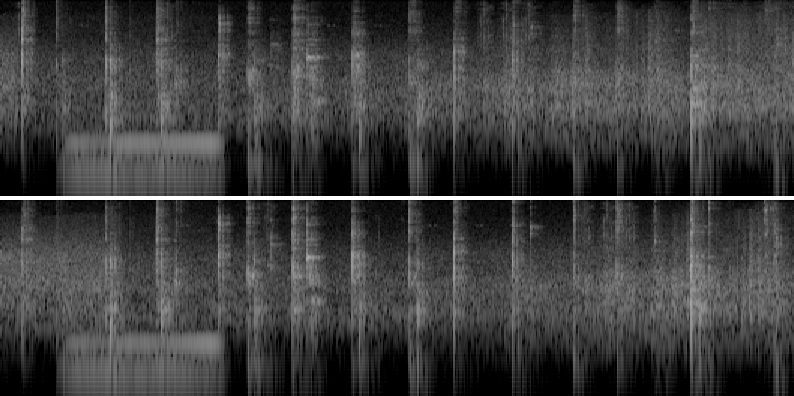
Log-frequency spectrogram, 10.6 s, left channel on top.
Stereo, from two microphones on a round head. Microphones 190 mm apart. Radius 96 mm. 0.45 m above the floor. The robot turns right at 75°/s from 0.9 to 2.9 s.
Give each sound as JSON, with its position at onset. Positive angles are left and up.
{"t": 0.3, "sound": "chopping", "side_deg": 65, "distance_m": 4.0}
